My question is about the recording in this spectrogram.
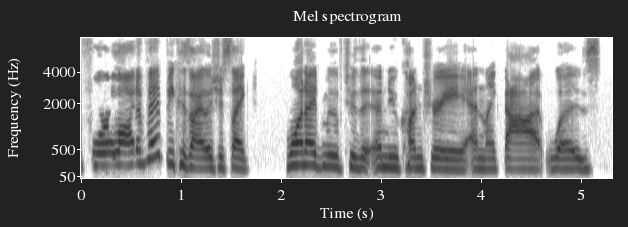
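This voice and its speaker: A woman's voice: fairly low pitch, steady tone, normal speed, fairly bright tone, dry recording. A woman telling her story as an interview guest in a casual, chatty, self-deprecating way, saying "like" often.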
